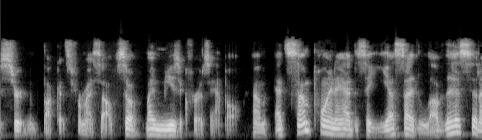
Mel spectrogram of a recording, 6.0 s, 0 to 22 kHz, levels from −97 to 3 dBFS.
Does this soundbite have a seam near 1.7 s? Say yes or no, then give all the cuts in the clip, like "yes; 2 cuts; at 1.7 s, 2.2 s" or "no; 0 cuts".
no; 1 cut; at 3.0 s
